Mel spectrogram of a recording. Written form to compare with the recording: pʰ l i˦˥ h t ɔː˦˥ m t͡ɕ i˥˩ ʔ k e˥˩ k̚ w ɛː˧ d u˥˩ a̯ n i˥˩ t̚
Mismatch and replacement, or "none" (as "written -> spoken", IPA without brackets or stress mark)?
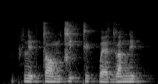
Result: h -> ʔ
